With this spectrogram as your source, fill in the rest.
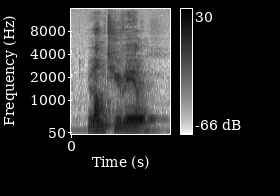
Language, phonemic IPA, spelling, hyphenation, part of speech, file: Dutch, /ˈlɑnt.jyˌʋeːl/, landjuweel, land‧ju‧weel, noun, Nl-landjuweel.ogg
- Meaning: a late-mediaeval or early-modern festive contest in which the chambers of rhetoric of a region competed, always held in a city or town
